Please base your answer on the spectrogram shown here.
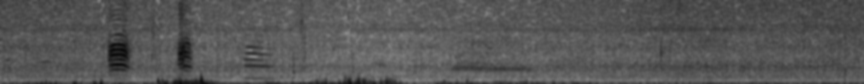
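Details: Two or three brief, nasal bugling notes from a black swan at Burswood Park, Perth, Western Australia ring out early, over steady low rumbling wind or handling noise.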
